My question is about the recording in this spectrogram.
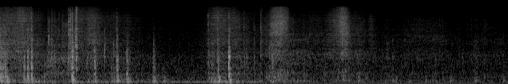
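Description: Irregular soft rustling and small clicks of a bagel being handled and eaten, thinning out after about three and a half seconds.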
